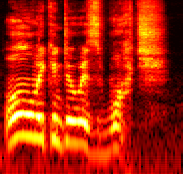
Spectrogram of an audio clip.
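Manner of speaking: slow, loud and solemn; hammed-up dramatic delivery; dramatic quote. Quoting a dramatic line.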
